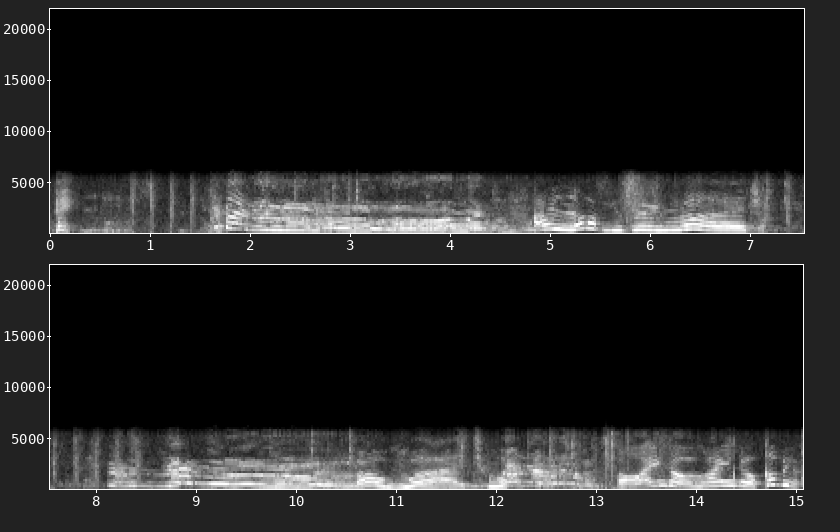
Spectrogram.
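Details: Male Siberian Husky indoors, vocalizing to be let outside: a long, varied sequence of whiny, wavering howls that swoop up and down, some held steady, others quick and choppy, with an owner's voice mixed in.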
